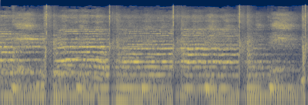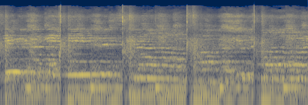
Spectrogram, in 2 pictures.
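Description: A group of voices singing a Mizo song together, with a sharp beat keeping time about once a second.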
